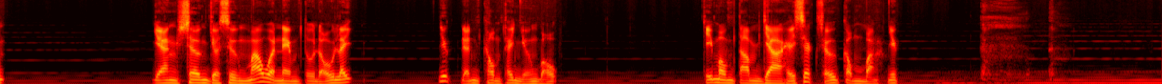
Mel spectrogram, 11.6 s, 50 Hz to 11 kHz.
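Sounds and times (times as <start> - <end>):
low steady hum: 0.0 - 11.6
speech: 1.5 - 3.6, 4.4 - 5.7, 7.0 - 9.1
old man coughing rough throaty coughs: 9.8 - 10.8.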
